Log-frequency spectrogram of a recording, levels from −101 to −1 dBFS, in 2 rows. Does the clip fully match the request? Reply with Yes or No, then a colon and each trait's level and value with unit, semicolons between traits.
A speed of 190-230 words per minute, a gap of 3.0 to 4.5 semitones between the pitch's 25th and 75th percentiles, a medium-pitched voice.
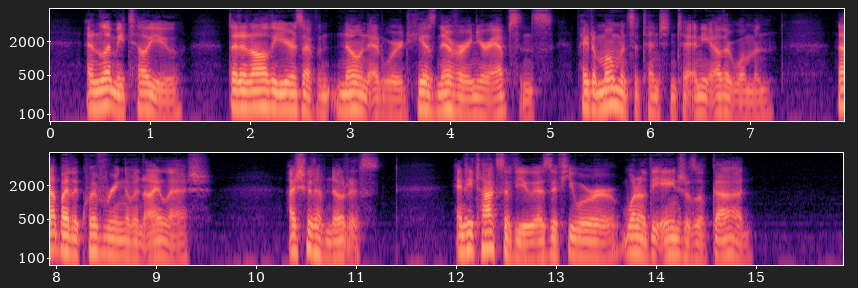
No: average, 195 wpm; average, 4.2 semitones; low, 110 Hz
